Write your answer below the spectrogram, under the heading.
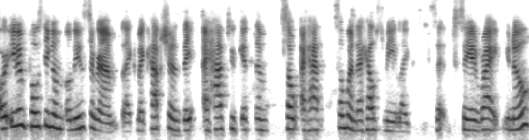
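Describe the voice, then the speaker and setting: A woman in a Spanish accent, fairly high in pitch, with a bright, sharp tone and a dry, close sound free of echo. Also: ordinary pitch variation, moderate pace. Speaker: online community host. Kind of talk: casual chat.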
